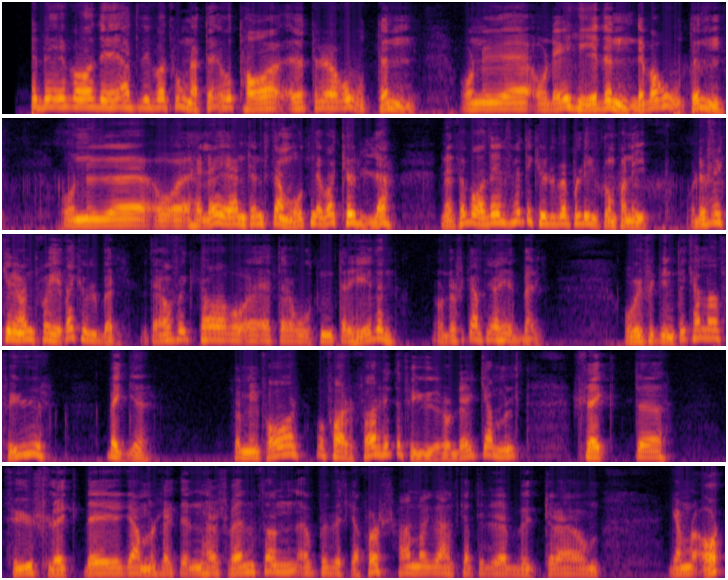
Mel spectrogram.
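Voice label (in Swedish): Torestorp Västergötland, dialekter; Svenska sagor; Folkminnen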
